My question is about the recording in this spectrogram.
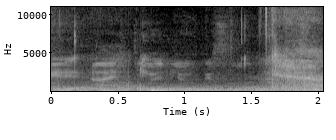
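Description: Faint speech, a man talking low in the mix beneath a simultaneous-interpretation track, over a low steady room hum.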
